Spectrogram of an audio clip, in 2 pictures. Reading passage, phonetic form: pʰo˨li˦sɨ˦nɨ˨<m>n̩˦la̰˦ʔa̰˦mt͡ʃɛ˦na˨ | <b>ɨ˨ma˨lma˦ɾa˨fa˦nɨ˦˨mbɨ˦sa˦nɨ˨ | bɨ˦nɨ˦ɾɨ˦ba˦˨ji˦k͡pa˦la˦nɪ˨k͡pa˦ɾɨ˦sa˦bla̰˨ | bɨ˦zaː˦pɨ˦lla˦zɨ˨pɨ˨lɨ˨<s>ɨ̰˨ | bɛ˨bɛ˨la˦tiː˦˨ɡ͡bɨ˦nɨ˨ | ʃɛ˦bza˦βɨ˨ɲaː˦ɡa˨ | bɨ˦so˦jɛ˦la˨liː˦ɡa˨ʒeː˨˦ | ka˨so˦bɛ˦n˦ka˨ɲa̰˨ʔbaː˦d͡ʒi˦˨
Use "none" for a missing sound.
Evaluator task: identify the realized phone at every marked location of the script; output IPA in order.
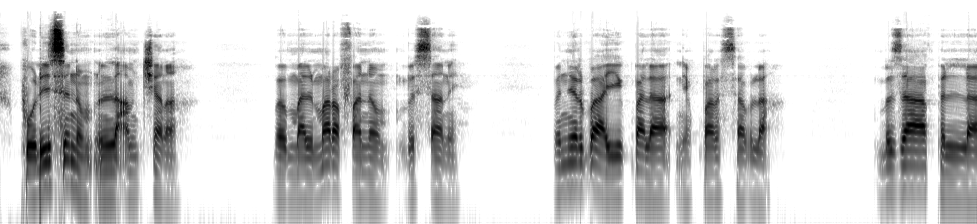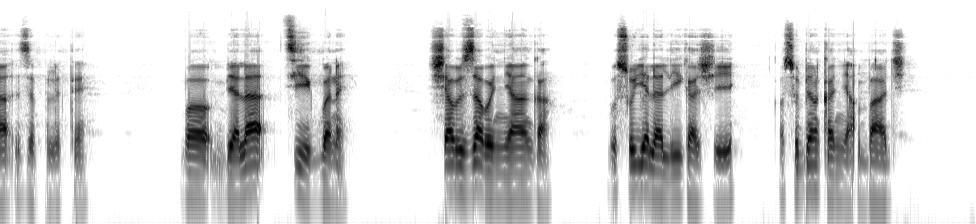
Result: m, b, t

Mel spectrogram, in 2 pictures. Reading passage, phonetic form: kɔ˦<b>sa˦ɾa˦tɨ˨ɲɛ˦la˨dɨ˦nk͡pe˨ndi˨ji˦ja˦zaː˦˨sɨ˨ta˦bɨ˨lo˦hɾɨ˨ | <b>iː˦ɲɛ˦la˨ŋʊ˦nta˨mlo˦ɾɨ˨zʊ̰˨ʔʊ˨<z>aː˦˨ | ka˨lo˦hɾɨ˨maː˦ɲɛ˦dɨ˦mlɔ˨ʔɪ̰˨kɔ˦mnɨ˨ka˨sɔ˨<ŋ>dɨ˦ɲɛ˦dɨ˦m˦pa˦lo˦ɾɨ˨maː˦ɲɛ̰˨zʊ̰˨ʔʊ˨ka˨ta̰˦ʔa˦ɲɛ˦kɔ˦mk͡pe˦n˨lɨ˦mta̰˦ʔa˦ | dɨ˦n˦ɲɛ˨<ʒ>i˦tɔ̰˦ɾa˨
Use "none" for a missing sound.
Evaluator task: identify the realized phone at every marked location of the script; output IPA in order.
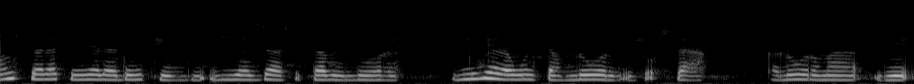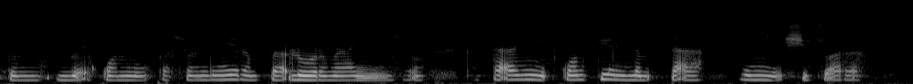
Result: m, b, s, n, ʃ

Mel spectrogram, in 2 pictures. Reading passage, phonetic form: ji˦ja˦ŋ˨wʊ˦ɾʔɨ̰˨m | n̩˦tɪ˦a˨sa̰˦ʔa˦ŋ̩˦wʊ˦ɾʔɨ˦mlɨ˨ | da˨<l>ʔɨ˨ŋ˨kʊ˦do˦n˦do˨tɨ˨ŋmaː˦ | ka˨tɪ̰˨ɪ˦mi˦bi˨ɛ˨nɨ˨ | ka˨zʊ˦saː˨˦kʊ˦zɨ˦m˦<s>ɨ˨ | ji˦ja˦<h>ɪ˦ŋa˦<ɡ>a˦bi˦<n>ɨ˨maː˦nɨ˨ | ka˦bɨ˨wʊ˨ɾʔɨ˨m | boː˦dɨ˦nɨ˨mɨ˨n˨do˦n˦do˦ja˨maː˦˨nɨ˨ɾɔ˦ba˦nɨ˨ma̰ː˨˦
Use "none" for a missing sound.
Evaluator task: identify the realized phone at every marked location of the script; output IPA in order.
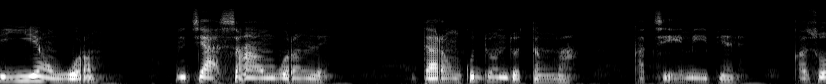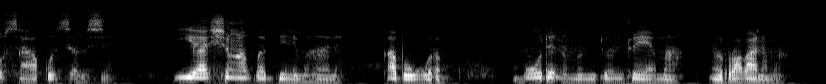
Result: ɾ, s, ʃ, ɡ͡b, n

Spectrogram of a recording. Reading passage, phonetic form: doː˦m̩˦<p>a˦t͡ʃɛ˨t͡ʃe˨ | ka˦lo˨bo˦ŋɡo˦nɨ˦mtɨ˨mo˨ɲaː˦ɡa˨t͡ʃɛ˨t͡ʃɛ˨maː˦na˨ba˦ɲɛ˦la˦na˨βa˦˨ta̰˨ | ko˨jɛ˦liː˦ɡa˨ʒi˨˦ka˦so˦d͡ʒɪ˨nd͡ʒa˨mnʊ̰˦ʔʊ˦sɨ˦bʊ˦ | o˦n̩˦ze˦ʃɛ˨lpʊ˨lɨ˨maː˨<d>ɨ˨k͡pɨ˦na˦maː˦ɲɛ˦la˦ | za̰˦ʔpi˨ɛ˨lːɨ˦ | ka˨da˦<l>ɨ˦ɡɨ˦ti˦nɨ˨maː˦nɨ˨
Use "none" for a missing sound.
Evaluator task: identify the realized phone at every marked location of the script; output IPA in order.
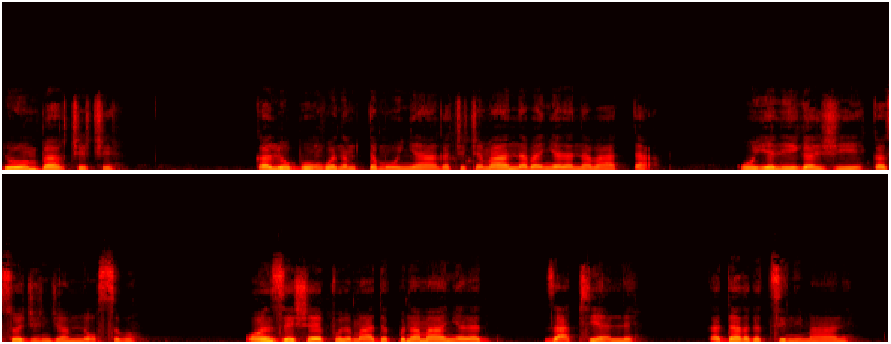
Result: b, d, ɾ

